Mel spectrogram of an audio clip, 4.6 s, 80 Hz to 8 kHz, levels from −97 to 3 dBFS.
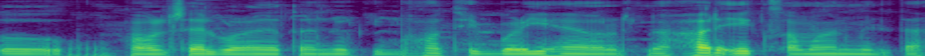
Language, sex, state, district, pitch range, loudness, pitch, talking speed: Hindi, male, Chhattisgarh, Kabirdham, 105-115 Hz, -23 LUFS, 110 Hz, 205 wpm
